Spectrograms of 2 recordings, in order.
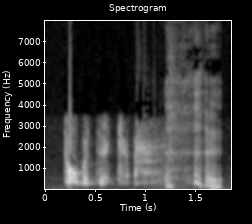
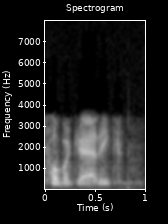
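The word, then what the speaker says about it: Totogatic: Tobatic. Most everybody pronounces like you did, Tobagatic, but it's Tobatic.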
